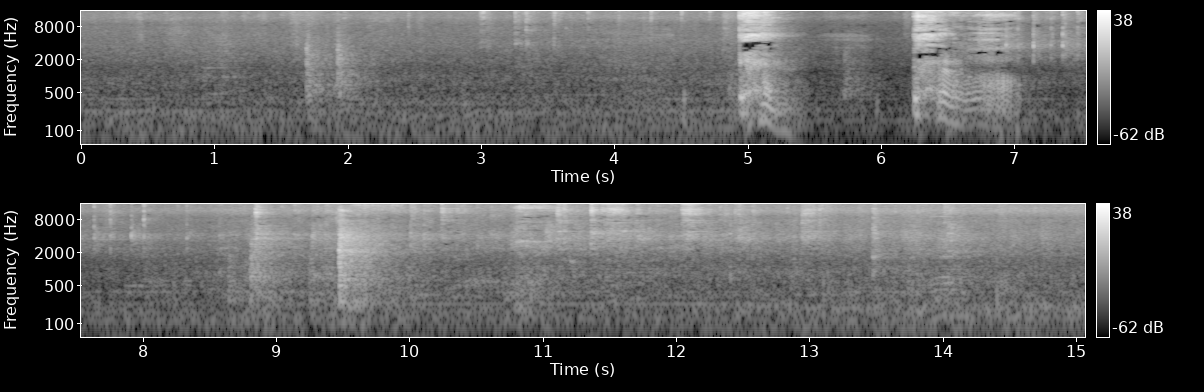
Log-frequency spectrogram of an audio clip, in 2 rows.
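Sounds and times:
person coughing: 0:04.9 - 0:05.5, 0:06.2 - 0:07.1.

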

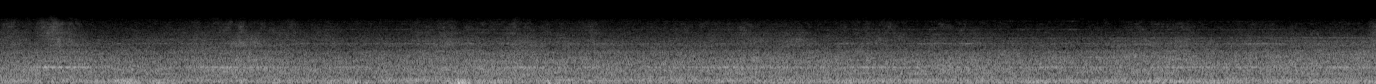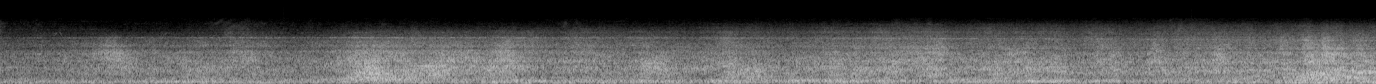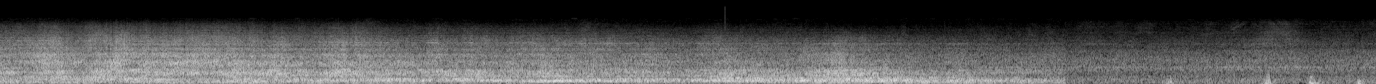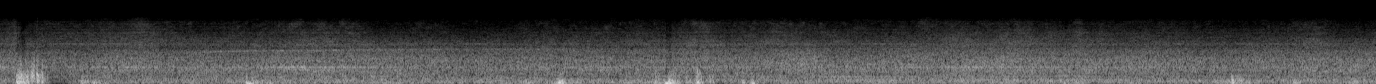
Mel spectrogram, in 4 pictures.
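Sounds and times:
jet engines roaring with whine: 0:00.0 - 0:55.0.

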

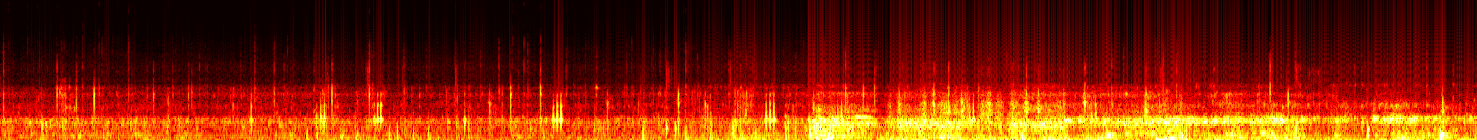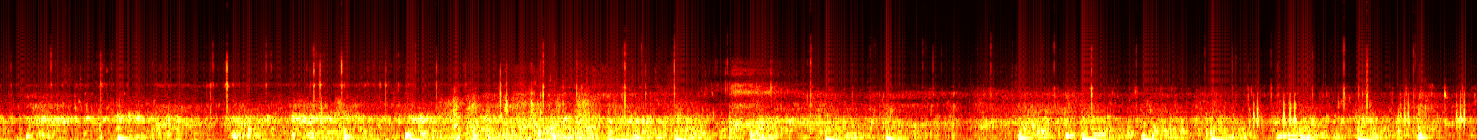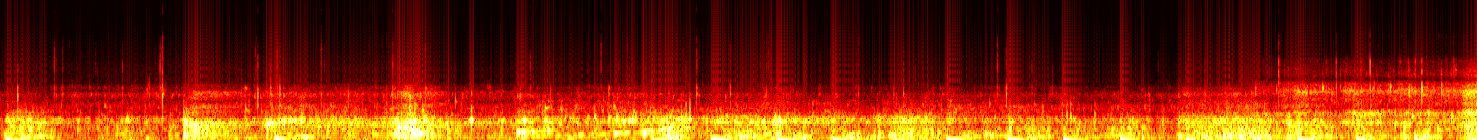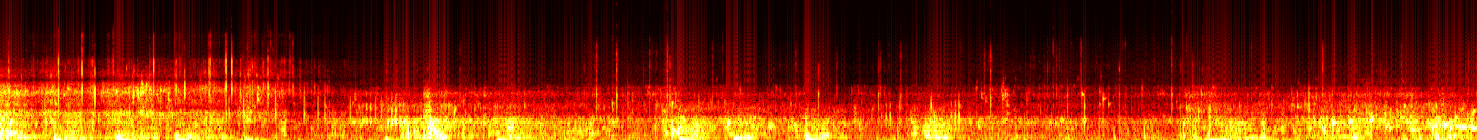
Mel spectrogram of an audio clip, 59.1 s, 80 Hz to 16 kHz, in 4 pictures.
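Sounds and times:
muffled underwater gurgling: 0:00.0 - 0:59.0
low thumps: 0:36.1 - 0:46.6.

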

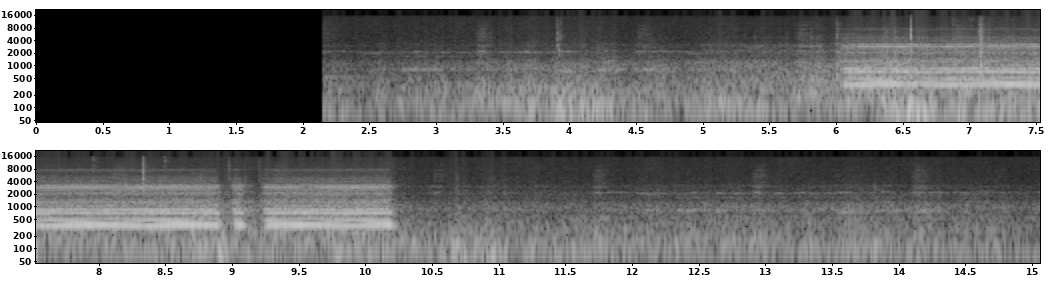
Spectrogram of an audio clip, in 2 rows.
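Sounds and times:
car driving rumble: 0:02.2 - 0:15.0
car horn: 0:05.9 - 0:10.4.

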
